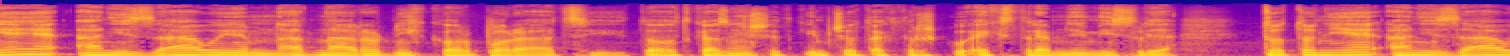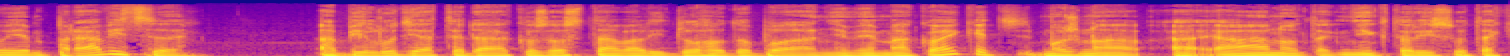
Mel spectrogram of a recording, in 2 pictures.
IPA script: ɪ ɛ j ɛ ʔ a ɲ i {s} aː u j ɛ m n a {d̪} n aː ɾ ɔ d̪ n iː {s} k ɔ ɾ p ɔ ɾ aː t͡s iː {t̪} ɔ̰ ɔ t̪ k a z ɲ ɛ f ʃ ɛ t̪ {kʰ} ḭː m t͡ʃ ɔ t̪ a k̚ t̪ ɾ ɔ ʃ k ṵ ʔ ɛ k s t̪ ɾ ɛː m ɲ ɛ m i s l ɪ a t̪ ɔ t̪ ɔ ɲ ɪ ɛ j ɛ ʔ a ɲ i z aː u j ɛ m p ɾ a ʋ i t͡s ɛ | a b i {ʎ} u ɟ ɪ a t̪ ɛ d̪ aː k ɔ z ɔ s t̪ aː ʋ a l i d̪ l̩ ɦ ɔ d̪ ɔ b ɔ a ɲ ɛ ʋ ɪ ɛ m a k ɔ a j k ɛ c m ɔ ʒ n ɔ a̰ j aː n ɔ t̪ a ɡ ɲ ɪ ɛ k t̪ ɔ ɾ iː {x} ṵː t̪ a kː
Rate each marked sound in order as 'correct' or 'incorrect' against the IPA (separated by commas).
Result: incorrect, correct, incorrect, correct, incorrect, incorrect, incorrect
